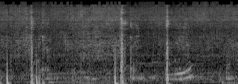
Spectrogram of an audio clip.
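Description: Prawns frying with salt and turmeric in a pan, a continuous sizzle broken by several sharp scraping stirs of a spatula against the metal; no voices.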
